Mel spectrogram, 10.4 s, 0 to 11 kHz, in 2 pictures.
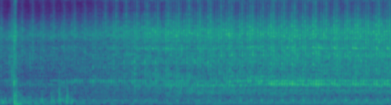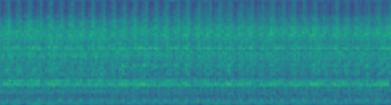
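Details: Opel Vivaro 1.9 diesel (F9Q) with a knock that appeared suddenly at 1500 rpm, independent of engine temperature, timing belt already replaced: sharp, even metallic knock three or four per second over diesel clatter; spun bearing.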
